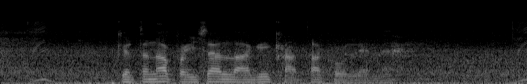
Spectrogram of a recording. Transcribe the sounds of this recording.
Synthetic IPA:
kɪt̪napəɪsalaːɡikʰaːt̪akʰoːlːeːneː

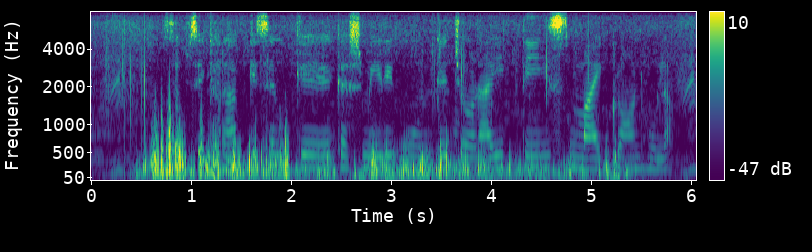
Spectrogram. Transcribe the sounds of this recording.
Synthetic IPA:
sɐbsexɐɾaːb̚kɪsəmkekɐʃmiːɾiɦoːmket͡ʃɔːɽaːit̪iːsmaːɪkɾɔːnɦoːla̰ː

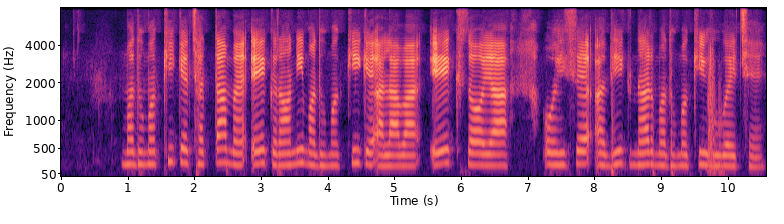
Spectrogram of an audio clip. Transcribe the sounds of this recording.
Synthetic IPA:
məd̪ʱuməkʰːiket͡ʃʰət̪ːameʔekɾaːniməd̪ʱuməkʰːikeʔəlaʋaeːksɔja | oɦiseʔəd̪ʱiknəɾməd̪ʱuməkʰːiɦuwɛt͡ʃʰɛ

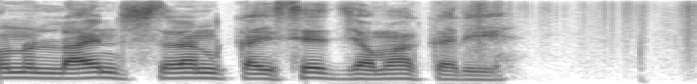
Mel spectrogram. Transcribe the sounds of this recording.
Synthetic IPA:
nlaːjnsɾənkəjsed͡ʒɐmaːkəɾi

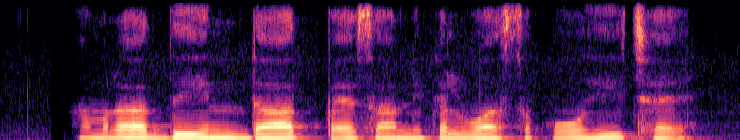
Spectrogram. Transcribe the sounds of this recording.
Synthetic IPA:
həmɾad̪iːndaːt̪̚pɛːsanɪkəlʋasəkoɦit͡ʃʰɛː

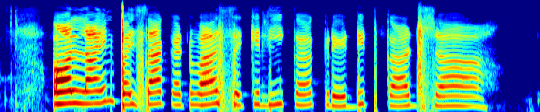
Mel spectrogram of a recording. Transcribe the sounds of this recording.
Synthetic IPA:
ɔːnlaːɪnpɐɪsakɐʈʋaseklikakɾeːɖɪʈkaːɾɖʃaː

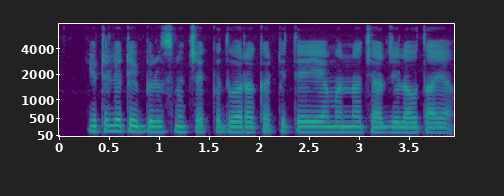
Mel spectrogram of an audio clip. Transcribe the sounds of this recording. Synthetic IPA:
juʈiliʈibilsnut͡ʃekːud̪ʋaːɾaːkɐʈːit̪e̞ːeːmɐnːat͡ʃaːɾd͡ʒilɐwut̪aːjɐ

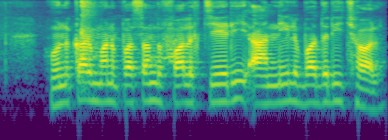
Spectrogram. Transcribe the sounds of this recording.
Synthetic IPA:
hunkəɾmənpəsə̃nd̪pʰəlt͡ʃeɾiʔanilbəd̪ɾit͡ʃʰəl

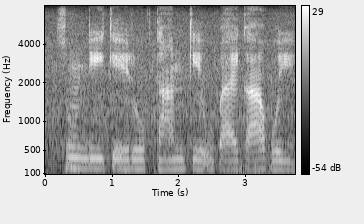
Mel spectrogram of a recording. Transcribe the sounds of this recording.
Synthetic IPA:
sũːɳɖikeɾoːkd̪ʱaːnkeʊpaːjkaɦoːi

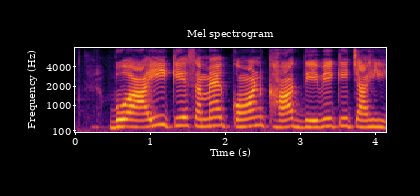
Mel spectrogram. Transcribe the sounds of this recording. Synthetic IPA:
boːaːikesəməjkɔːnkʰaːt̪d̪eːʋeket͡ʃaːɦiː

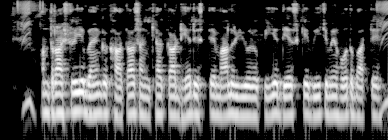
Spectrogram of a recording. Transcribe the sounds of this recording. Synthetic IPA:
ə̃nt̪əɾaːʃʈɾijbɛ̃ːŋkkʰaːt̪asə̃ŋkʰjakaɖʱeːɾɪst̪eːmaːljuːɾoːpiːd̪eːskebiːt͡ʃmẽɦoːt̪baːʈeː

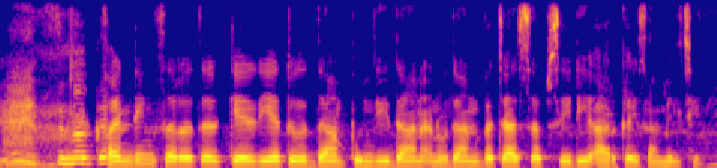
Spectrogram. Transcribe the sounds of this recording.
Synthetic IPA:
sfʰəɳɖɪŋɡsəɾot̪əɾkeɾijət̪ud̪ampũɲd͡ʒid̪anə̰nud̪anbət͡ʃasəbsiɖiʔaɾkəisamilt͡ʃʰe

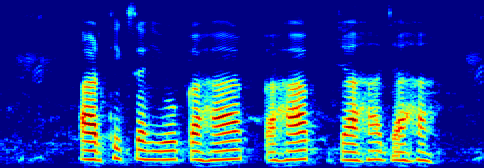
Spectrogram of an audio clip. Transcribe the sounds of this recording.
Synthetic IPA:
aːɾt̪ʰɪksɐɦɪjoːɡ̚kɐɦakɐɦaːk̚d͡ʒaːɦad͡ʒaːɦa

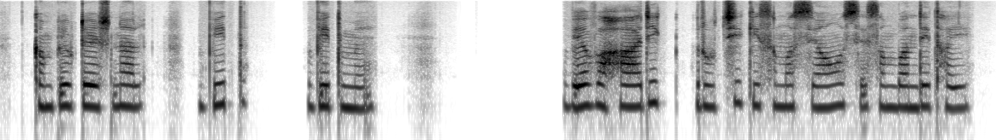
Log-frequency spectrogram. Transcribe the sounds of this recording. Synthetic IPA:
kəmpjuːʈeːʃnəl | ʋɪd̪ | ʋɪd̪mẽ | ʋjəʋhaːɾɪk̚ɾuːt͡ʃikisəməsjaːõsesə̃mbə̃nd̪ʱɪt̪ɦɐiː

